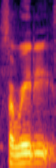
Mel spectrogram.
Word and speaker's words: Saweetie: I never know how to pronounce it. Saweetie?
